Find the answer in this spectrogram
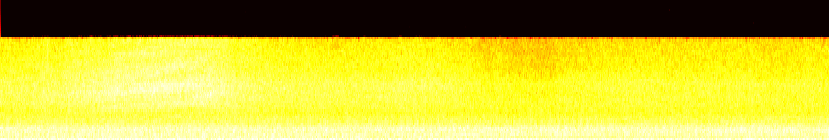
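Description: Steady background noise: an even hiss with a constant low hum underneath, slightly brighter in the treble for a second or so near the start.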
